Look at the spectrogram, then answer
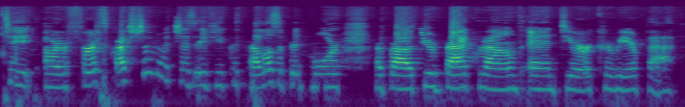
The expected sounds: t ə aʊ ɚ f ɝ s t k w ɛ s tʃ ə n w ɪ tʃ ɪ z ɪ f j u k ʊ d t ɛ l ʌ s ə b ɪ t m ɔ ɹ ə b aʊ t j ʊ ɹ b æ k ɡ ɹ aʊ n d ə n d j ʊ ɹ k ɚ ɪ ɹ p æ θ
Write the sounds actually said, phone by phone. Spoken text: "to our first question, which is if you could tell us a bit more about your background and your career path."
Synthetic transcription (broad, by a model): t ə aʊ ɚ f ɝ s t k w ɛ s tʃ ə n w ɪ tʃ ɪ z ɪ f j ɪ k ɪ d t ɛ l ʌ s ə b ɪ t m ɔ ɹ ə b aʊ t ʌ ɹ b æ k ɡ ɹ aʊ n d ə n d j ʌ ɹ k ɚ ɪ ɹ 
